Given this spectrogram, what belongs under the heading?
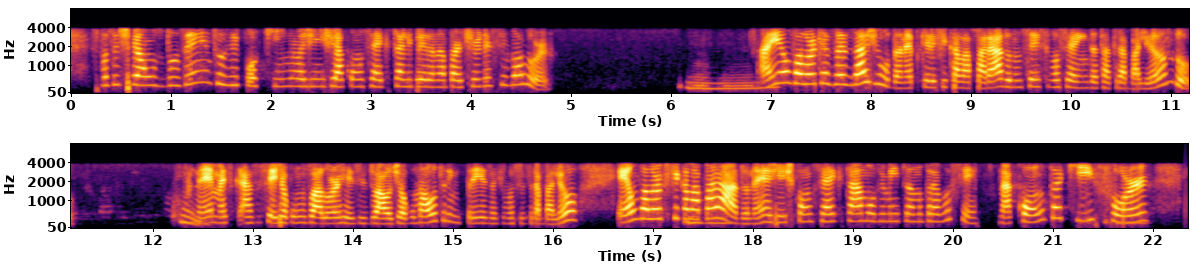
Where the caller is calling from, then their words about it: Cosmópolis, São Paulo, Brazil; eu falo do interior de São Paulo, Cosmópolis, tá?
